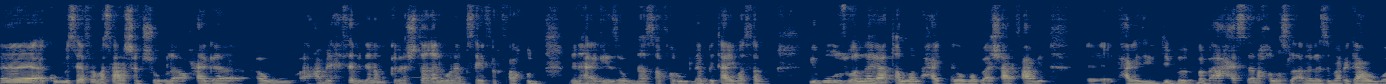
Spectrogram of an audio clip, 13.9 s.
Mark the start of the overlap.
none

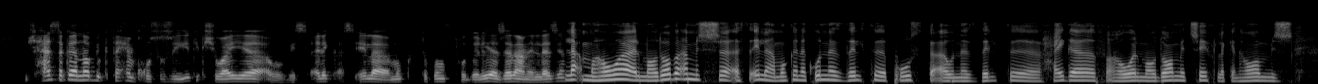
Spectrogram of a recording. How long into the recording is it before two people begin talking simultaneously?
none

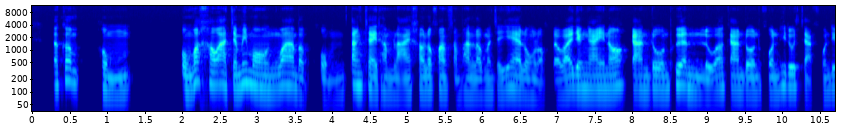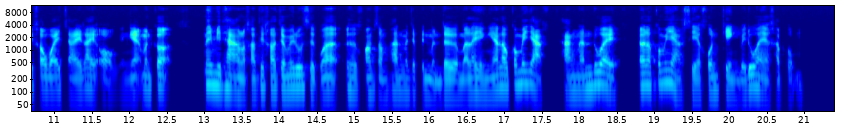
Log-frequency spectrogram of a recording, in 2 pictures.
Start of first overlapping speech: none

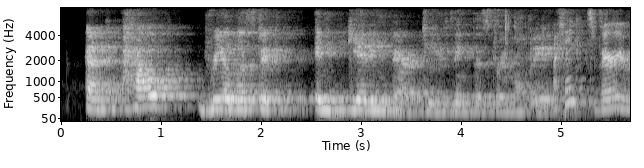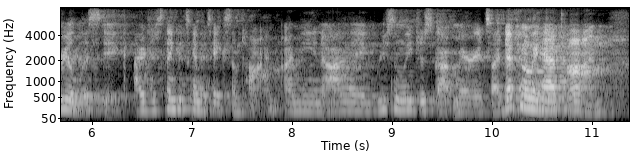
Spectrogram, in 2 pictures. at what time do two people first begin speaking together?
none

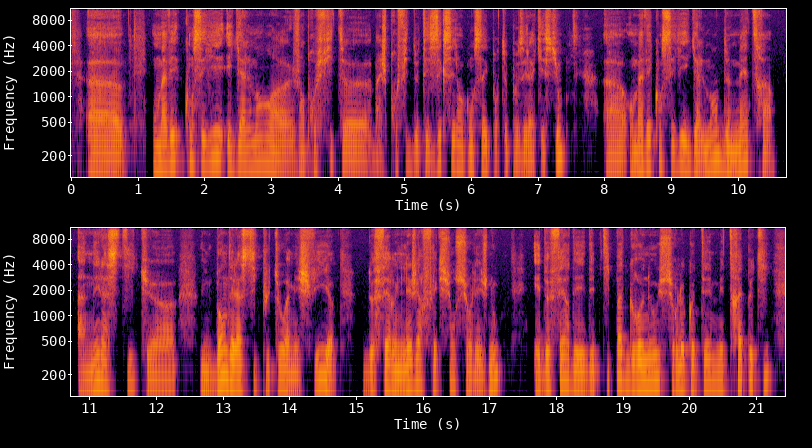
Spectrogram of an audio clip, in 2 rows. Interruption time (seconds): none

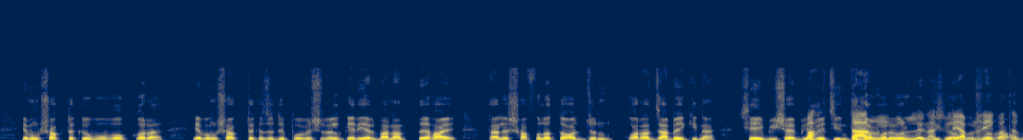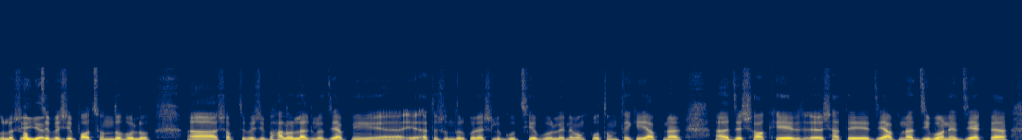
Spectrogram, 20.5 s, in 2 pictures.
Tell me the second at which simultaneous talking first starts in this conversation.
7.9 s

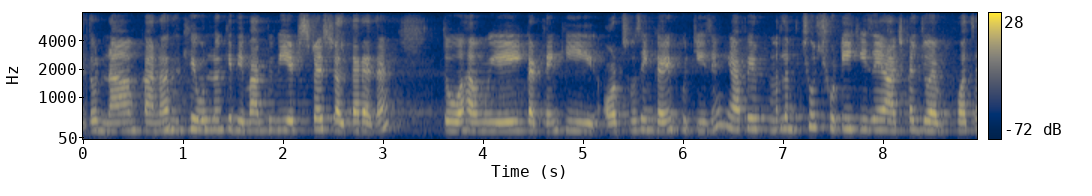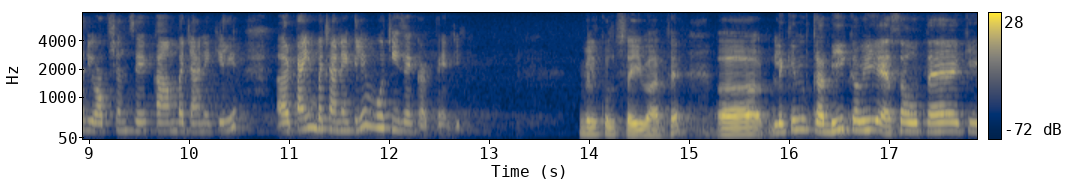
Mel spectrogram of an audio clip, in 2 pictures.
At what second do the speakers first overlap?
none

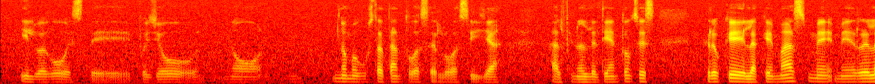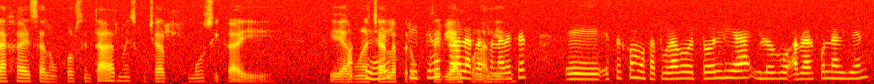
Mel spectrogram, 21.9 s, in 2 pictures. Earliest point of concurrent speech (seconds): 15.3 s

